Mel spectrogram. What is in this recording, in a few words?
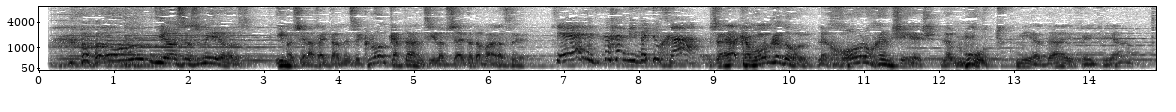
hebrew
